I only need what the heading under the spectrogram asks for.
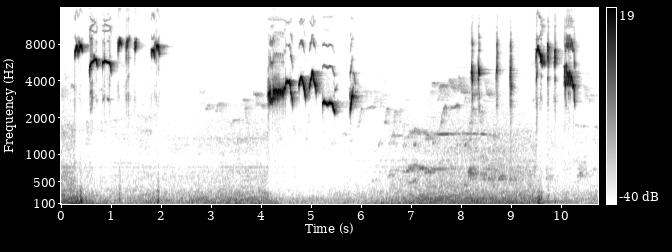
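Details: Orange-headed thrush song for contest training: varied high whistles, trills and squeaky phrases in three separate bursts, with low background hum between them.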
